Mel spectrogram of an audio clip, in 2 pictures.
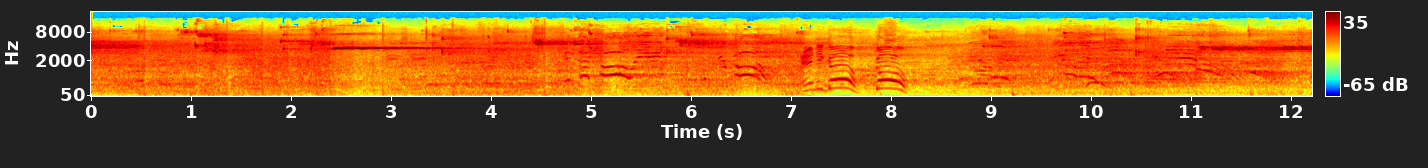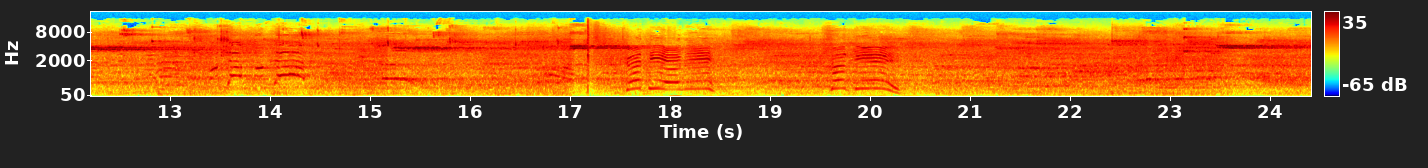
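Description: Youth basketball game sounds in an echoing gym: a ball bouncing on the hardwood court and sneakers squeaking sharply several times, with children's and spectators' voices underneath.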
